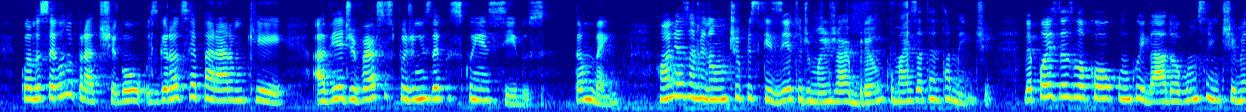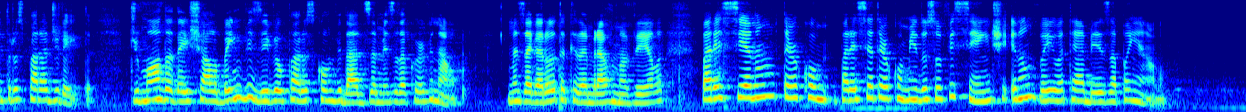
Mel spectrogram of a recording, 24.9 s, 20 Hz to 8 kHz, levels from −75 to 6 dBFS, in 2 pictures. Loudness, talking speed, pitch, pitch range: -25 LUFS, 165 wpm, 245 Hz, 220-275 Hz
